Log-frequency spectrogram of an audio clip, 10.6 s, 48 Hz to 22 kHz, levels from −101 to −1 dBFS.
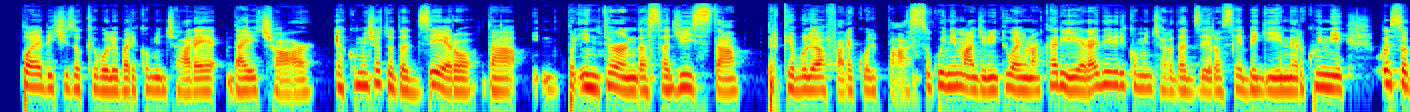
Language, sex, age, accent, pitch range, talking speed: Italian, female, 20-39, native, 155-180 Hz, 210 wpm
